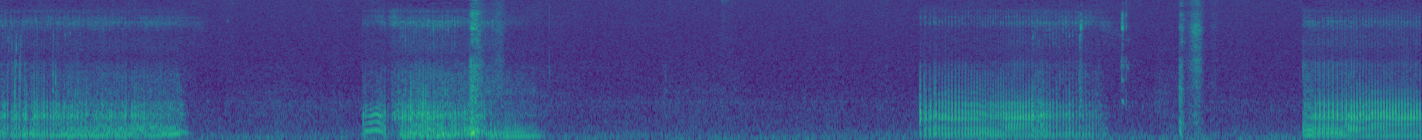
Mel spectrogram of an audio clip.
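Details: Loud, rumbling snores on slow breaths, about every five to seven seconds, with quiet pauses between: snoring.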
